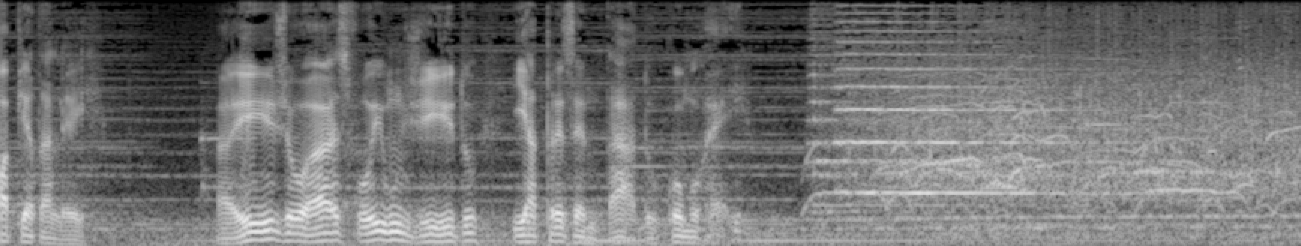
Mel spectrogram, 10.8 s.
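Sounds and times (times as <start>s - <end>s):
speech: 0.0s - 0.9s, 1.8s - 6.8s
crowd clapping and cheering: 6.8s - 10.8s.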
